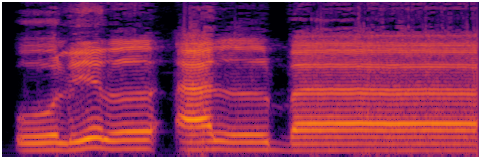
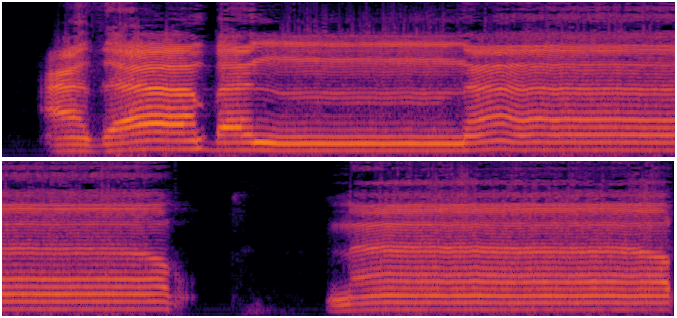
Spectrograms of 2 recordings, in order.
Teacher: Mad Arid lissukun dibaca panjang enam harokat empat harakat atau dua harokat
